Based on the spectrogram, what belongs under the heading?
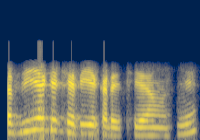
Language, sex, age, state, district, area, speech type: Maithili, female, 30-45, Bihar, Purnia, rural, conversation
